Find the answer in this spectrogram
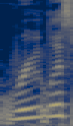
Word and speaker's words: Routeless: So, Rootless Podcast, it's spelled R O U T E L E S. So, rootless, routeless, however you want to say it, is basically a place where I feel everyone can come.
